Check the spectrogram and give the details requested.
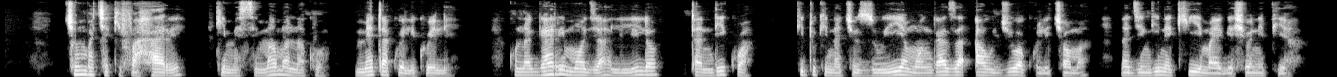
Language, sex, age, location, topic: Swahili, male, 25-35, Nairobi, finance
